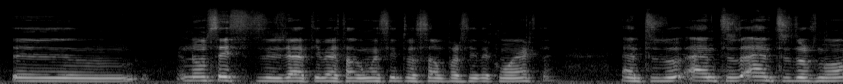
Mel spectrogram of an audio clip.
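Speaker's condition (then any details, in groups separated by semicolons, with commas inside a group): Cerebral palsy; uses a wheelchair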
